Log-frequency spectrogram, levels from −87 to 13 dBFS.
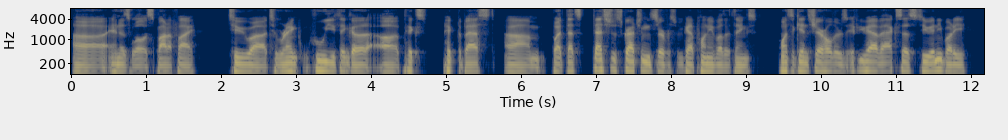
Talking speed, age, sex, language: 205 wpm, 20-39, male, English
